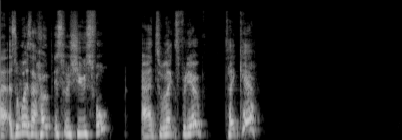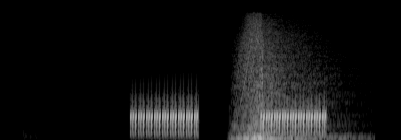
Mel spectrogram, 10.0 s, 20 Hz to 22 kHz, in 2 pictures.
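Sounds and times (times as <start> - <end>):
whoosh: 7.9 - 9.7.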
